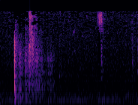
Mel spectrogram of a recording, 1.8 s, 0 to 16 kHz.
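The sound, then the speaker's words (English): A die clatters across a hard tabletop: a sharp first hit, a quick burst of rattling bounces, then a faint final tap a second later, against a quiet background; it lands on a 6. “Yeah, hit it and roll a dice for me.”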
